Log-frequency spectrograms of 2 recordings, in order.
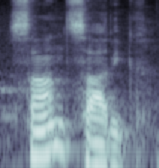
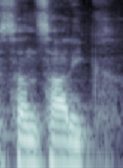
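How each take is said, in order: First: The first vowel is long. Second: The first vowel is short. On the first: The speaker calls it right. "ये बिल्कुल सही हो जाएगा" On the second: The speaker calls it wrong. "संसारिक नहीं होता है"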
